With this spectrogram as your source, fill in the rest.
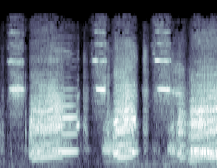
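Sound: donkey braying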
